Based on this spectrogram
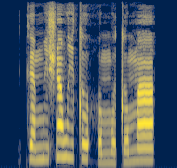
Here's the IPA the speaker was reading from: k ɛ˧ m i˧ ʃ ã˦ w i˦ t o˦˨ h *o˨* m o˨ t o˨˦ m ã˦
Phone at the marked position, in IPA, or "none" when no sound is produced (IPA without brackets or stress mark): o˨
